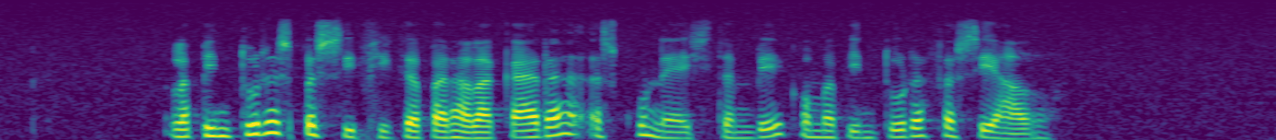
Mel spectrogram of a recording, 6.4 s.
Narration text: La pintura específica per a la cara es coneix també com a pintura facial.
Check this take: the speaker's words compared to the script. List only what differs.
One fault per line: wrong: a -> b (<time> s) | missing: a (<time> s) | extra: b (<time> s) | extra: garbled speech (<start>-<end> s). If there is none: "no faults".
no faults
